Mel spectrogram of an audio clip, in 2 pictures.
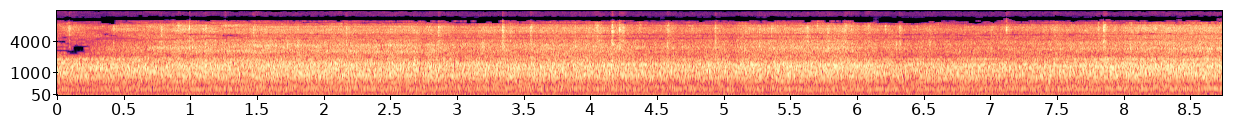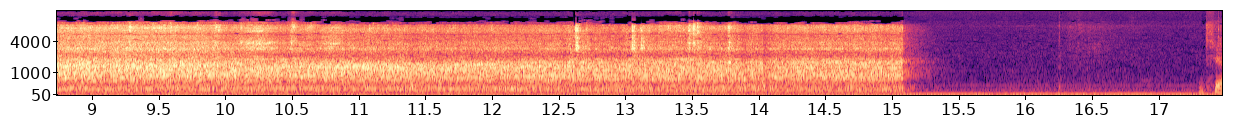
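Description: Steady rushing road and traffic noise recorded from a moving vehicle, with a few faint clicks; it cuts off suddenly near the end.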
